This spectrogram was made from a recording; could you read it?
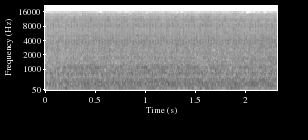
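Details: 1993 Infiniti J30, 101,000 miles, idling during injector waveform check: slightly uneven churning beat under steady mechanical noise; number six injector high resistance opening late, running lean, another injector pintle sticking; rough idle from faulty injectors.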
